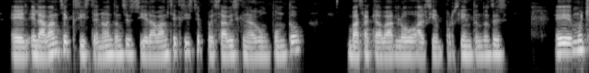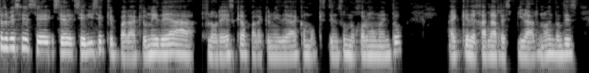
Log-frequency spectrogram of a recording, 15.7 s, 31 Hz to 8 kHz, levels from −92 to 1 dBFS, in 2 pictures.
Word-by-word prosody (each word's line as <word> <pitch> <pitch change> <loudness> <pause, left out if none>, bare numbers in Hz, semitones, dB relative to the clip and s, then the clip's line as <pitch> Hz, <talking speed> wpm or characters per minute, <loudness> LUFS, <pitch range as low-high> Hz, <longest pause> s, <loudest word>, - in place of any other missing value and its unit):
el 115 -1 +4
el 125 -2 +4
avance 140 +8 +4
existe, 125 -8 -4
¿no? 115 - -1
Entonces, 130 +1 -1
si 115 - -2
el 110 - +1
avance 120 +5 0
existe, 150 +2 -6
pues 115 -1 -4
sabes 120 +2 +1
que - - -8
en 115 - -2
algún 115 +1 -2
punto 135 +10 -1 0.6
vas 115 +1 +2
a - - +3
acabarlo 115 0 +1
al 110 0 -1
cien 115 0 -6
por 125 - -11
ciento. 120 -2 -1
Entonces, 125 +2 -2 0.6
eh, 145 +1 +7
muchas 185 +6 +4
veces 215 -2 +3
se 165 -1 +4
se 150 -1 +3
se 145 -1 +3
dice 155 +4 0
que 140 - -2
para 110 -3 -2
que 115 - -4
una 130 +3 +2
idea 135 -1 +3 0.2
florezca, 125 +3 -2
para 115 -2 -7
que 115 - -8
una 115 - -5
idea 115 +1 -2
como 125 -3 -6
que - - -16
esté - - -8
en 115 - -6
su 135 +3 -5
mejor 120 0 -2
momento, 120 +7 -2 0.6
hay 115 0 -2
que 130 - +1
dejarla 115 +1 +1
respirar, 115 +1 -3
¿no? 125 +1 -2
Entonces, 135 0 -1
125 Hz, 205 wpm, -23 LUFS, 115-140 Hz, 0.6 s, eh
